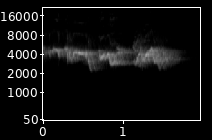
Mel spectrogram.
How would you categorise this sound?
Sound effects > Animals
